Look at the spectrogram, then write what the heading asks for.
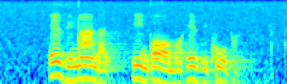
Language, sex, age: Xhosa, male, 20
